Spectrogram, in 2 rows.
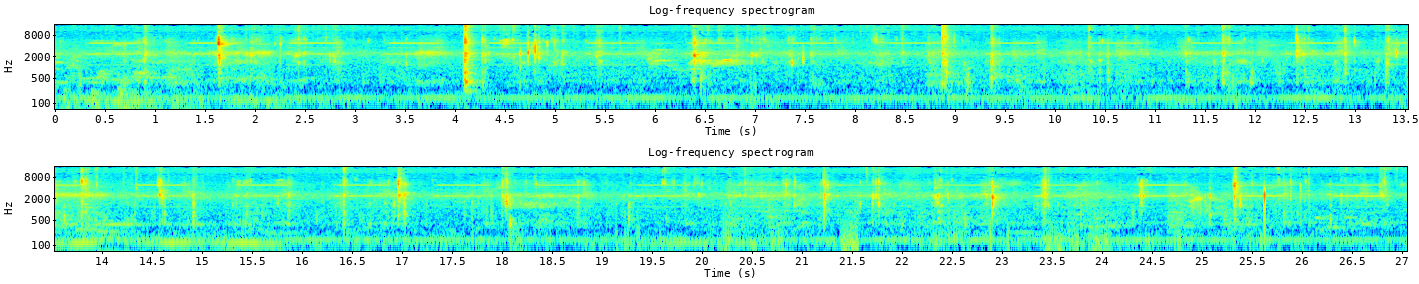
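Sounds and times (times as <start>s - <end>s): child chewing food: 0.0s - 27.0s
low steady hum: 0.0s - 27.0s
wet mouth clicks and smacks: 1.6s - 3.0s, 4.0s - 5.6s, 11.3s - 26.2s.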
